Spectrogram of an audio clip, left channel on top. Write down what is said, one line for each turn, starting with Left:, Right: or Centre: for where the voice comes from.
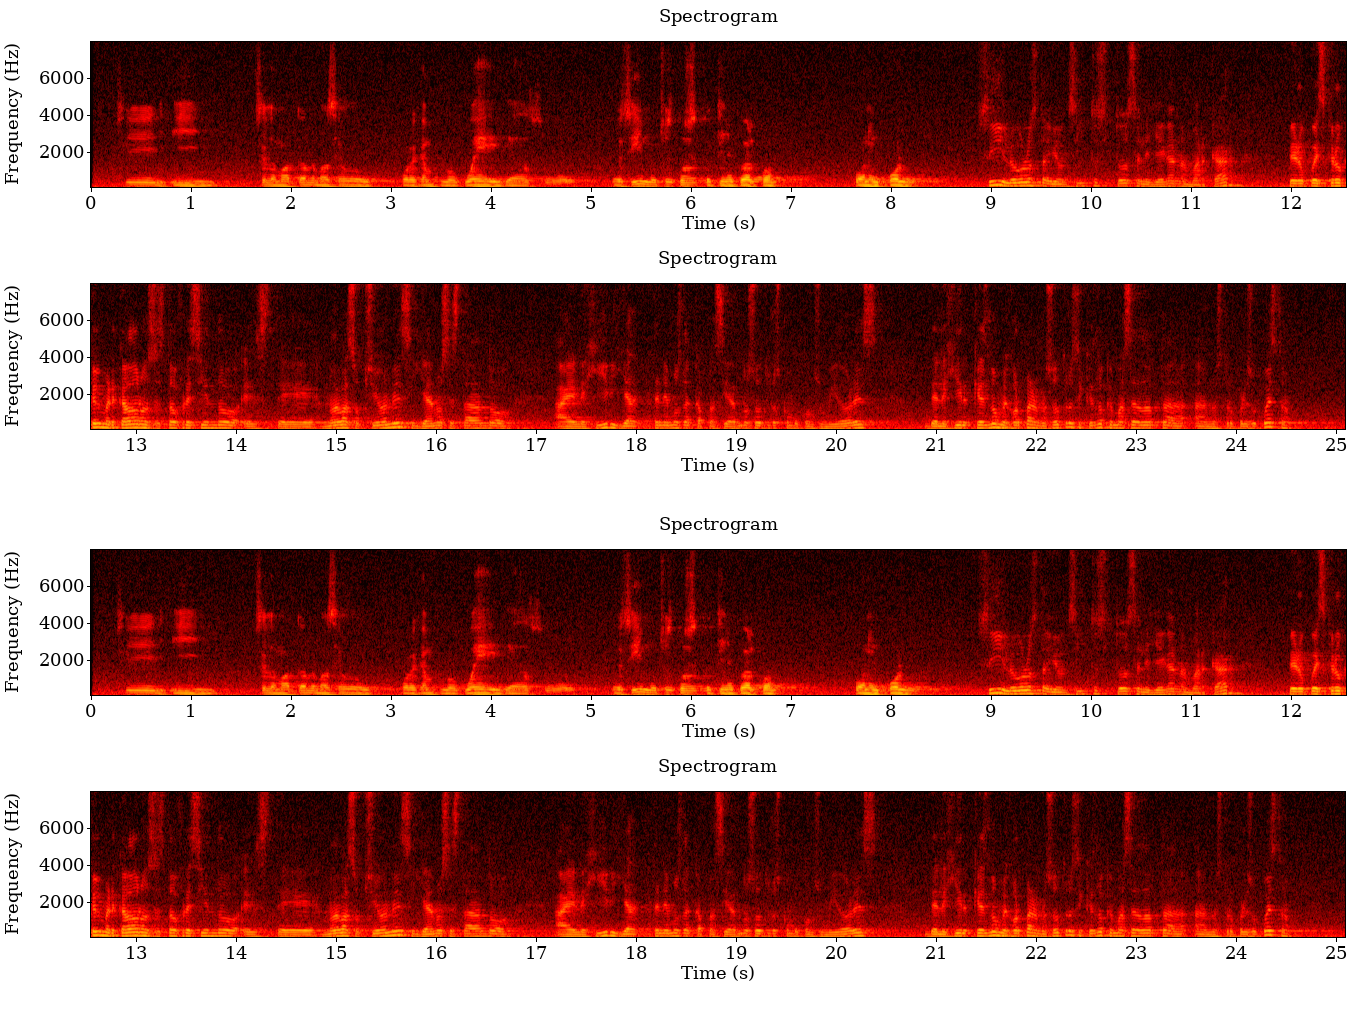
Left: Sí, y se le marcan demasiado, por ejemplo, huellas o, pues sí, muchas cosas que tienen que ver con, con el polvo.
Right: Sí, luego los talloncitos y todo se le llegan a marcar, pero pues creo que el mercado nos está ofreciendo este, nuevas opciones y ya nos está dando a elegir y ya tenemos la capacidad nosotros como consumidores de elegir qué es lo mejor para nosotros y qué es lo que más se adapta a nuestro presupuesto.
